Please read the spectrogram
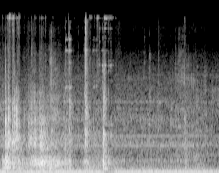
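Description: A diesel pickup idling as a steady low hum. Over it, a flurry of metallic clicks and rattles in the first two seconds, with a few more sharp clicks up to about two seconds in.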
